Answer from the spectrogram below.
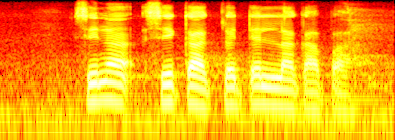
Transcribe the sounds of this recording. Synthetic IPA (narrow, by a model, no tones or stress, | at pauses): sɪnasɪkʼaǃɛtʼɛl̩lakʼaːpʼa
